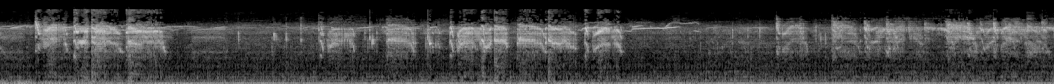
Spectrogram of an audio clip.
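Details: Swiftlet calls: loud, crowded bursts of high-pitched chirping and buzzy twitters that come in waves, broken by short quieter gaps, with one rising whistled note in the middle.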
